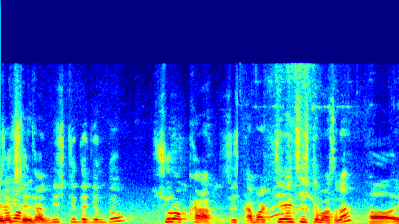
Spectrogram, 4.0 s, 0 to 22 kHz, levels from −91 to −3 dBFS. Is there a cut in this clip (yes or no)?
yes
